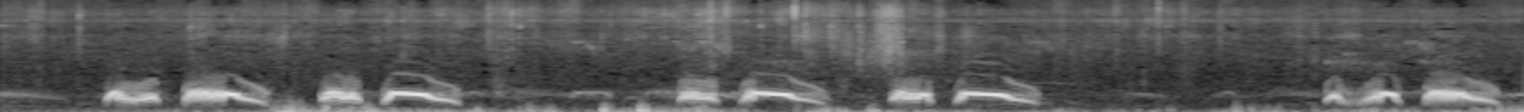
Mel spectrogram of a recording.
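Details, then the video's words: Spotted dove calling as a lure to attract wild birds: repeated phrases of rounded coos, a short note then a longer down-slurred one, in a fairly quiet setting. "suara pancingan burung tekukur, untuk mendatangkan burung liar."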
